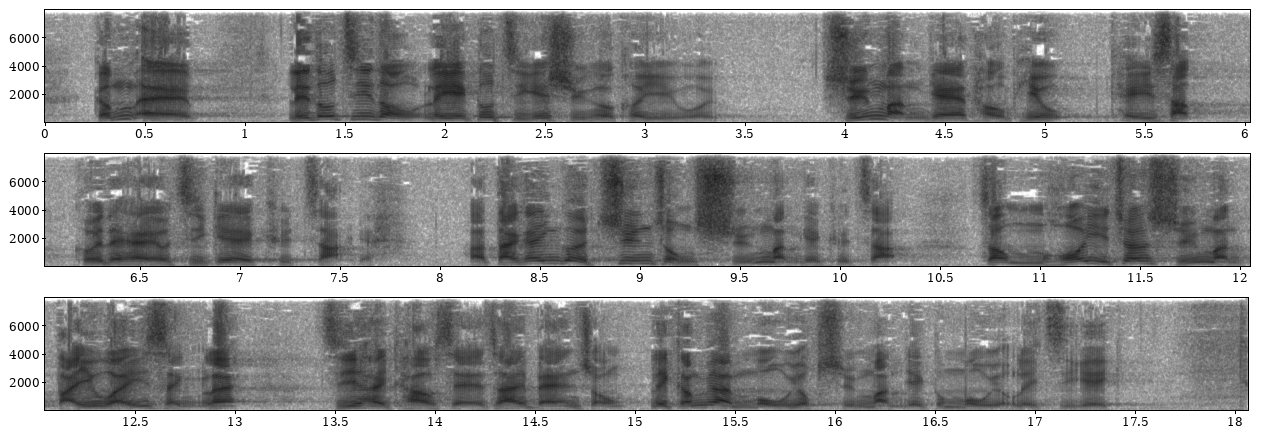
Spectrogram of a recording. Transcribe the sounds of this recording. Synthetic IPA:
kɐ˨˥mɛː˨ | le˨˧jt̪o˥wt͡siː˥t̪o˧wle˨˧jɪ˨k̚t̪o˥wt͡siː˨ke˨˥jsyː˨˥nkɔː˧kʰɵ˥ɥjiː˨wṵː˨˥j | syː˨˥nmɐ˨˩nkɛː˧t̪ʰɐ˨˩wpʰiː˧wkʰe˨˩jsɐ˨t̚ | kʰɵ˨˧ɥt̪e˨jhɐ˨jɐ˨˧wt͡siː˨ke˨˥jkɛː˧kʰyː˧t̚t͡sa̰ː˨k̚kːɛ˧ | haː˨t̪aː˨jkaː˥jɪ˥ŋkɔ˥hɐ˨˩jt͡ʃyː˥nt͡sʊ˨ŋsyː˨˥nmɐ˨˩nkɛː˧kʰyː˧t̚t͡sa̰ː˨k̚ | t͡sɐ˨wm̩˨˩ɦɔː˨˥jiː˨˧t͡ʃœː˥ŋsyː˨˥nmɐ˨˩nt̪ɐ˨˥jwɐ˨˥jsɪ˨˩ŋlɛː˥ | t͡siː˨˥ɦɐ˨jkʰaː˧wsɛː˨˩t͡sɐ˥jpɛː˨˥ŋt͡sʊ̰˨˥ŋle˨˧jkɐ˨˥mjœː˥ŋhɐ˨˩mo˨˧wjʊ˨k̚syː˨˥nmɐ̰˨˩njʔɪ˨k̚t̪o˥wmo˨˧wjʊ̰˨k̚lḛ˨˧jt͡sḭː˨kḛ˨˥j

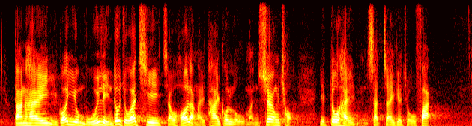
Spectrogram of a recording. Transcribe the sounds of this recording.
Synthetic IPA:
t̪aː˨nɦɐ˨jːyː˨˩kʷɔː˨˥jiː˧wmuː˨˧˥jliː˨˩nt̪o˥wt͡so˨wjɐ˥t̚t͡sʰiː˧t͡sɐ˨whɔː˨˥lɐ˨˩ŋhɐ˨jt̪ʰaː˧jkɔː˧lo˨˩wmɐ˨˩nsœː˥ŋt͡ʃʰɔ̰ː˨˩jː | ɪ˨k̚t̪o˥wɦɐ˨jm̩˨˩sɐ˨t̚t͡sɐ˧jkɛː˧t͡so˨wfaː˧t̚

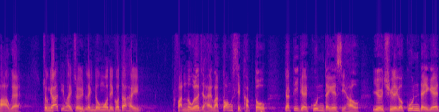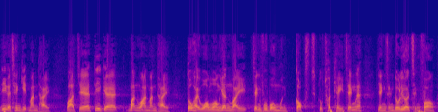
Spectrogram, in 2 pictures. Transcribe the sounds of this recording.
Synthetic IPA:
a̰ː˨˩wkɛ˧ | t͡sʊ˨ŋjɐ˨wjɐ˥t̪i˨˥mhɐ˨jt͡ʃɵ˧ɥlɪ˨ŋt̪o˧wŋɔː˨˧t̪e˨jkɔː˧k̚t̪ɐ˥k̚hɐ˨j | fɐ˨˥nlo˨˧wlɛː˥t͡sɐ˨wɦɐ˨jwaː˨t̪ɔː˥ŋsiː˧p̚kʰɐ˨p̚t̪o˧wjɐ˥t̚t̪iː˥kɛː˧kuː˥nt̪e˨jkɛ˧siː˨˩ɦɐ˨wjiː˧hɵ˧t͡ʃʰyː˨˧le˨˧jkɔː˧kuː˥nt̪e˨jkɛː˧jɐ˥t̚t̪i˥kɛː˧t͡sʰɪ˥ŋkiː˨t̚mɐ˨nt̪ʰɐ̰˨˩j | waː˨˩k̚t͡sɛː˨˥jɐ˥t̚t̪iː˥kɛː˧mɐ˥nwaː˨nmɐ˨nt̪ʰɐ̰˨˩j | t̪o˥wɦɐ˨jwɔː˨˥ŋwɔː˨˧˥ŋjɐ˥nwɐ˨jt͡sɪ˧ŋfuː˨˥po˨wmuː˨˩nkɔː˧k̚t͡ʃʰɵ˥t̚kʰe˨˩jt͡sɪ˧ŋlɛː˥jɪ˨˩ŋsɪ˨˩ŋt̪o˧wliː˥kɔː˧t͡sʰɪ˨˩ŋfɔː˧ŋ

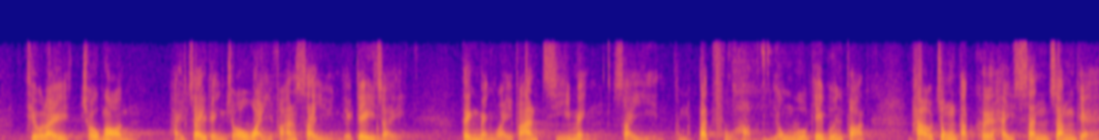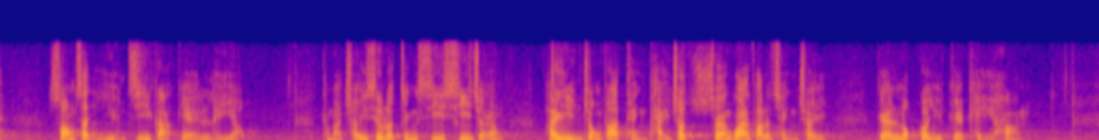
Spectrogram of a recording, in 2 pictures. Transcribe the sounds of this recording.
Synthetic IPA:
t̪ʰiː˨˩wlɐ˨jt͡sʰo˨˥wŋɔː˧n | hɐ˨jt͡sɐ˧jt̪ɪ˨˩ŋt͡sɔː˨˥wɐ˨˩jfaː˨˥nsɐ˧jjyː˨˩nkɛː˧ke˥jt͡sɐ˧j | t̪ɪ˨ŋmɪ˨˩ŋwɐ˨˩jfaː˨˥nt͡siː˨˥mɪ˨˩ŋsɐ˧jjḭː˨˩nt̪ʰʊ˨˩maː˨˩jpɐ˥t̚fuː˨˩hɐ˨p̚jʊ˨˥ŋwuː˨ke˥jpuː˨˥nfaː˧t̚haː˨wt͡sʊ˥ŋt̪ɐ˨kʰːɵ˥ɥhɐ˨jsɐ˥nt͡sɐ˥ŋkɛː˧ | sɔː˧ŋsɐ˥t̚jiː˨˥jyː˨˩nt͡siː˥kaː˧kːɛː˧le˨˧jjɐ̰˨˩w | t̪ʰmaː˨˩jt͡ʃʰɵ˨˥ɥsi˥wlɵ˨t̚t͡sɪ˧ŋsiː˥siː˥t͡ʃœː˨˥ŋ | hɐ˨˥jjyː˨˩nt͡sʊ˨ŋfaː˧t̪ʰɪ˨˩ŋt̪ʰɐ˨˩jt͡ʃʰɵ˥t̚sœː˥ŋkʷaː˥nfaː˧t̚lɵ˨t̚t͡sʰɪ˨˩ŋt͡ʃʰɵ˧ɥ | kɛː˧lʊ˨kːɔː˧ɥyː˨t̚kɛː˧kʰe˨˩jhaː˨˩n

